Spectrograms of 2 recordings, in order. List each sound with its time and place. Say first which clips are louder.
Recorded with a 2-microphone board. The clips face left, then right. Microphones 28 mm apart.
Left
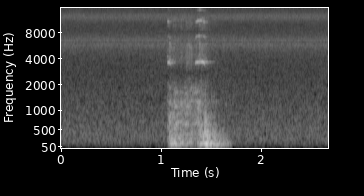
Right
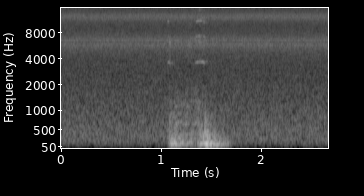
1.1 s dripping: left 8 dB; 75° left (ahead or behind)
